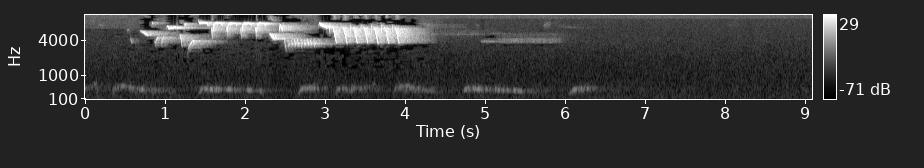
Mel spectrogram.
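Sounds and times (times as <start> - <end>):
Eurasian wren song with piercing high trills and buzzy rattles: 0.5 - 6.3.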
